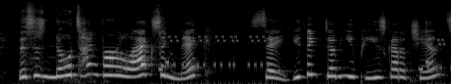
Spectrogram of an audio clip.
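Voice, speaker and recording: This female-sounding, put-on character voice is squeaky and extremely high. The tone is energetic, at a moderate pace. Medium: game stream. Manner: bright, energetic.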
